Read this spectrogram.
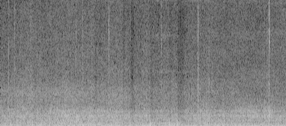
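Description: Tyres roll on asphalt.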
